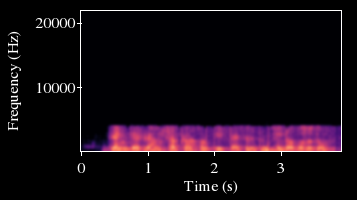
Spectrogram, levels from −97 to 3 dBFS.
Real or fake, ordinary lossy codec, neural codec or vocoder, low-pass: fake; AAC, 16 kbps; codec, 16 kHz, 2 kbps, X-Codec, HuBERT features, trained on general audio; 7.2 kHz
